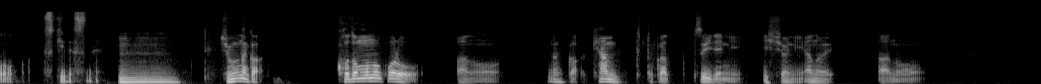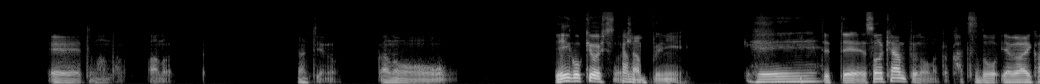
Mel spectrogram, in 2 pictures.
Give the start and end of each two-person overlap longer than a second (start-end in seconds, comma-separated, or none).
none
